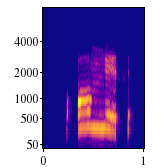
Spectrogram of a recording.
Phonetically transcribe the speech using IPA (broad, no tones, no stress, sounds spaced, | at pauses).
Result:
ʔ ɔ ŋ e θ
